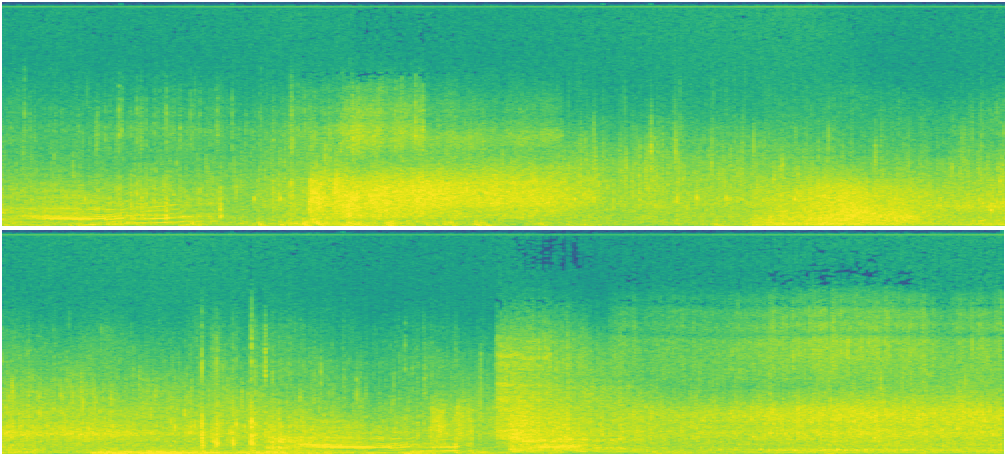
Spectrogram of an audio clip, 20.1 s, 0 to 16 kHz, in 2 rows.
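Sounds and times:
thunder rumble: 0.0s - 6.2s, 7.2s - 20.0s
rain and wind rushing: 0.0s - 20.0s.

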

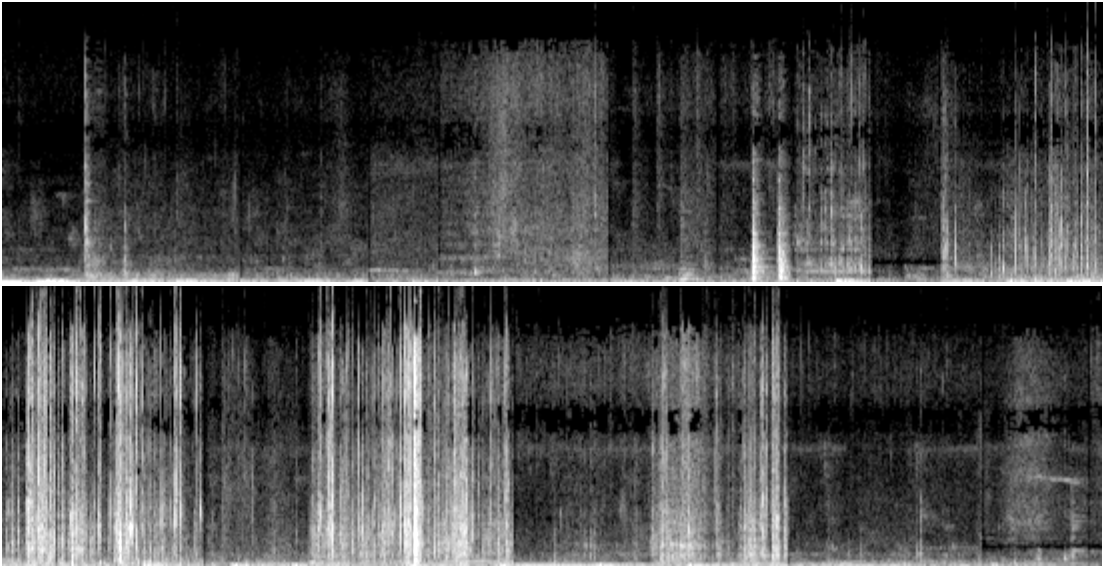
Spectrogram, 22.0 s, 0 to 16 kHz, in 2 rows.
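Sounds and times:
plastic packet crinkling and tearing: 9.4s - 13.0s, 14.1s - 16.1s, 17.2s - 18.9s.

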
